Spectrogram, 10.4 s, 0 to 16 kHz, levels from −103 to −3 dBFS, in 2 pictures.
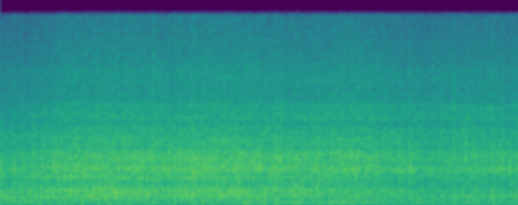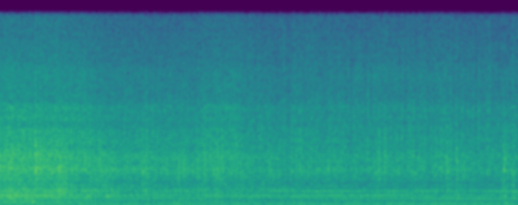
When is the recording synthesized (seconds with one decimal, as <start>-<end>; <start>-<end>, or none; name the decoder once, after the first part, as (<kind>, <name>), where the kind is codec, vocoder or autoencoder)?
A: none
